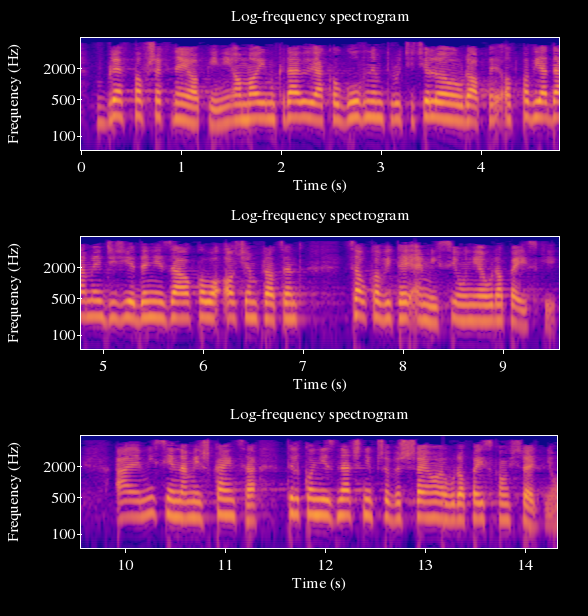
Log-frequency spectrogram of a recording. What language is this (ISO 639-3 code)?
pol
